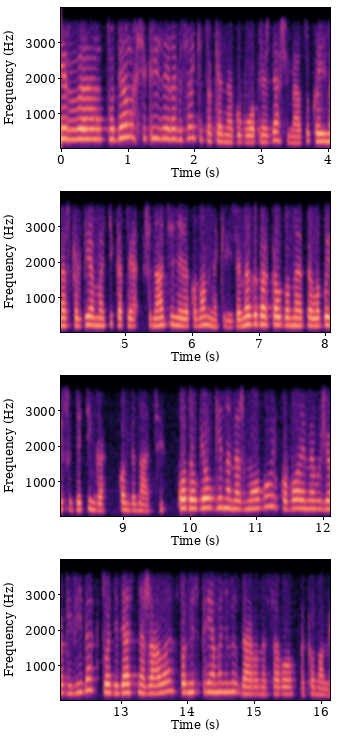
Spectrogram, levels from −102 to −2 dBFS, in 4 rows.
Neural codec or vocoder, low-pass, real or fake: none; 3.6 kHz; real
